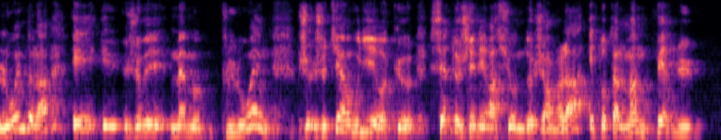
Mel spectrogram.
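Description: In a Marseille accent, a high-pitched man talks at a fairly slow pace with lively intonation and very even loudness. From Marseille, southern France. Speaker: former police officer. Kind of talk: televised debate. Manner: animated.

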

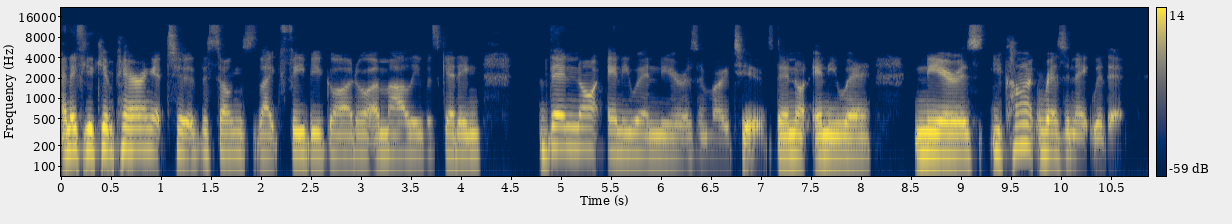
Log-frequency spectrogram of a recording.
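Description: A woman talks in an Australian accent with a very deep, low pitch. Her intonation is flat and monotone. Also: moderate pace. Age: 20s. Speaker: singer. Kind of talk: interview.

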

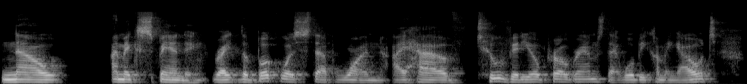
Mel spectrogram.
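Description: Against a quiet background, a man with a Midwestern American accent speaks at a fairly slow pace and a fairly low pitch. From Detroit, Michigan. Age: 20s. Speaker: entrepreneur and author. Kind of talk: podcast interview.

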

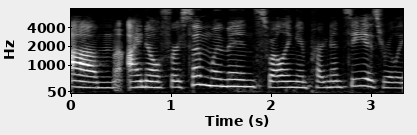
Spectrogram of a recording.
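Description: With a normal speaking voice, a woman keeps a fairly slow pace, her fairly high pitch showing ordinary pitch variation. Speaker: podcast co-host and NICU mom. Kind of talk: casual interview.

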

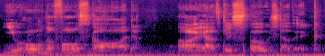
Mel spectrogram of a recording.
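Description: A man's put-on character voice at a very slow pace, over clear background noise. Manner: imposing, declaring.

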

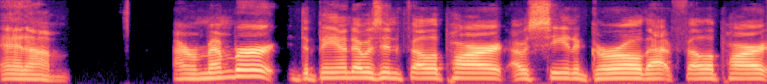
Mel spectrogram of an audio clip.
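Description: A man's fairly high, bright, sharp voice in a Californian accent, animated in tone with ordinary pitch variation, at a moderate pace, in a dry, close sound with no echo. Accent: Californian American English. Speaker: comedian and musician. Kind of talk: casual interview chat. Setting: video call.

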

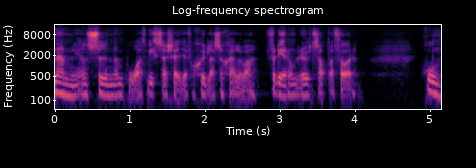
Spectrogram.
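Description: Using a very deep, low pitch, a woman talks at a moderate pace with fairly even intonation. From Sweden, Gothenburg (Askim). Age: 40s. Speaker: journalist and author. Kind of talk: interview.

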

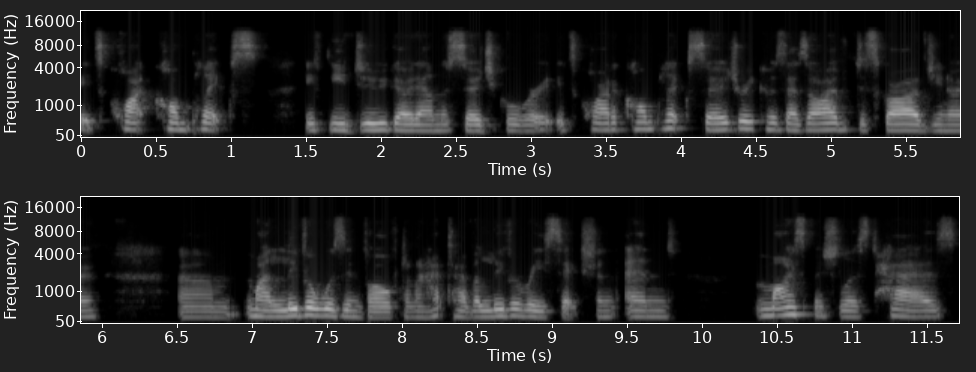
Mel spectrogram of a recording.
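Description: Dark, mellow tone in an Australian accent, with fairly even intonation, moderate pace and a quiet background. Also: woman. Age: 50s. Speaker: charity co-founder and director. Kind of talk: interview.

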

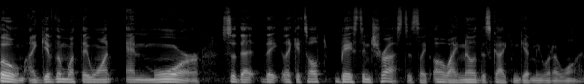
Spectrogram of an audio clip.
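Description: Fairly quick in pace, a man talks in an unremarkable speaking voice. His pitch is medium with ordinary pitch variation. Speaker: comedian and voice actor. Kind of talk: casual chat.

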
